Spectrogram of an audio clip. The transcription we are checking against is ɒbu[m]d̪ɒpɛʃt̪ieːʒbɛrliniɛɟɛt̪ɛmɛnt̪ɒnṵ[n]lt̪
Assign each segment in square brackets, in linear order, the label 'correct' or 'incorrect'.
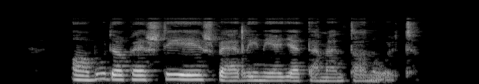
incorrect, incorrect

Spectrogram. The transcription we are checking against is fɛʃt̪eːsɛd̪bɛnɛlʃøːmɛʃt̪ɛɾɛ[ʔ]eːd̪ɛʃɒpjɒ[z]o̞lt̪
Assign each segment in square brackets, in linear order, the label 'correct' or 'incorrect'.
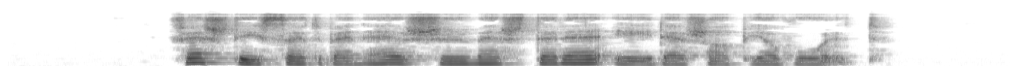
correct, incorrect

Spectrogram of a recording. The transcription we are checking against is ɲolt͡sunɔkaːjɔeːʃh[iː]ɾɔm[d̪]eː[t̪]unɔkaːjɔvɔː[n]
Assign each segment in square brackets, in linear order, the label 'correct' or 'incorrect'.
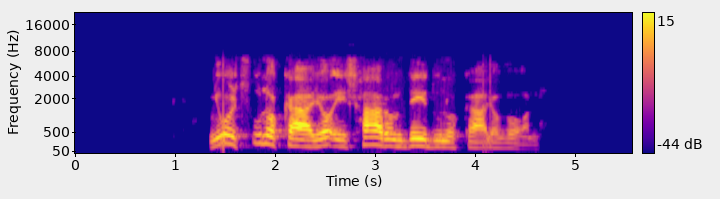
incorrect, correct, incorrect, correct

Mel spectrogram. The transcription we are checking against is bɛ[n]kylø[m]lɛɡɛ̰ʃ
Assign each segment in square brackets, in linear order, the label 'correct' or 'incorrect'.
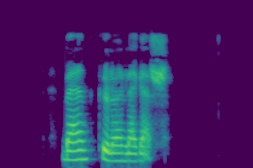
correct, incorrect

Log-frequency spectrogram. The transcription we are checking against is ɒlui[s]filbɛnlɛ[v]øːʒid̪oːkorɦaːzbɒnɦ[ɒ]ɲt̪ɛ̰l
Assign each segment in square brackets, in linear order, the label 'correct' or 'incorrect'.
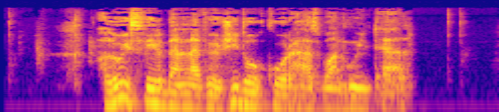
correct, correct, incorrect

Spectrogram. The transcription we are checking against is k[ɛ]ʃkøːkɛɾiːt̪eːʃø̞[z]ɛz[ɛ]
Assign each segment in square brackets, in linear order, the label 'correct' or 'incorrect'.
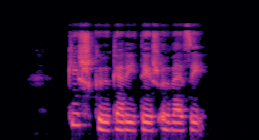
incorrect, incorrect, incorrect

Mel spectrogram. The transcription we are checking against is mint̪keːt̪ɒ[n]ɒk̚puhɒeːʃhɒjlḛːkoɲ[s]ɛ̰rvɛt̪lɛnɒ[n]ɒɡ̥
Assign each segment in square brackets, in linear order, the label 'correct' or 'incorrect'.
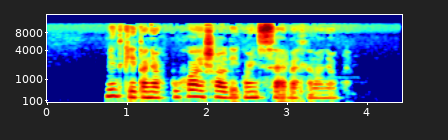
incorrect, correct, incorrect

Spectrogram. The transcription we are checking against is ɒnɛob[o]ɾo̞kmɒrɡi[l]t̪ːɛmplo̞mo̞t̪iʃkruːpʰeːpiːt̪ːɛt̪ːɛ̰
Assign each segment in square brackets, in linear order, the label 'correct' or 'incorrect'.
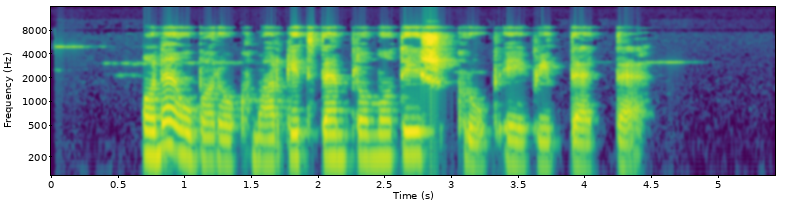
incorrect, incorrect

